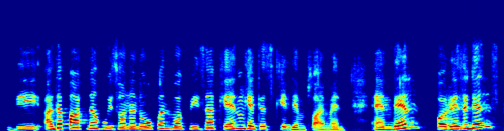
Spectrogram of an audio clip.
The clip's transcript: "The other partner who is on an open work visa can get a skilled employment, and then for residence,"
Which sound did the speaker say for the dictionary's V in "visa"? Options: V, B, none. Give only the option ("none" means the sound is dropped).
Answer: V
